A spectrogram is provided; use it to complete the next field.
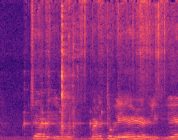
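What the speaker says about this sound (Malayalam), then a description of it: "ഇനി ഒരു പാത്രം അടുപ്പയിൽ വെച്ചിട്ട്" A metal cooking pot is set down on a stove with a clear metallic clink and some light clatter, close by, while a person talks over it.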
